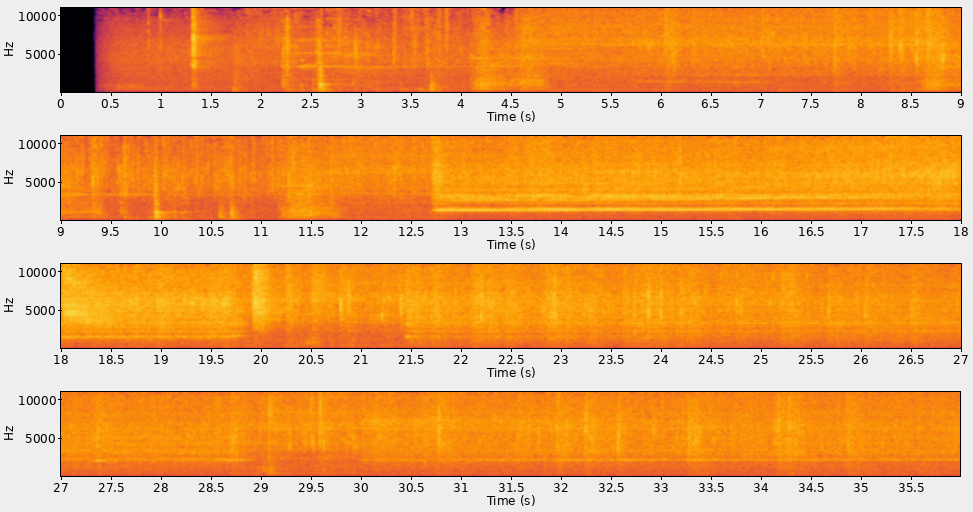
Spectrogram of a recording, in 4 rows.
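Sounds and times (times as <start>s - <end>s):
machine humming: 12.6s - 19.3s
high-pitched cutting whine: 12.7s - 19.2s.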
